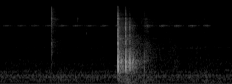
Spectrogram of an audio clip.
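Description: A spoon moving through cooked pequi and broth in a plastic bowl: a small tap about a quarter of the way in, then a louder, short clattering scrape just past the middle.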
